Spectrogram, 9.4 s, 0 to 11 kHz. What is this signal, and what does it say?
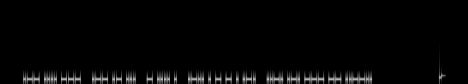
Morse code, heard as a keyed tone, about 34 wpm, 700 Hz. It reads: WHO WAS THE LETTER FROM?
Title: Sentences from Top 300 Words 35wpm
